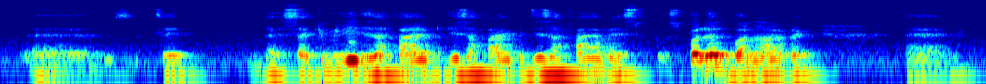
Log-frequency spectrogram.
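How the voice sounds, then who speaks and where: With a Quebec accent, a man speaks at a fairly slow pace and a medium pitch with ordinary pitch variation and big swings in loudness, amid audible room echo and noticeable background noise. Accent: Québécois French. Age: 60s. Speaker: interview host, foundation founder. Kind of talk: casual interview. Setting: live stream. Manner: halting, many repetitions.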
